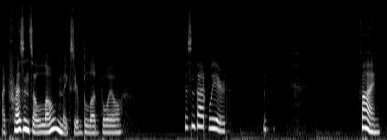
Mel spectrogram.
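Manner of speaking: lightly voiced, coolly provoking the child; taunting illusion.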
